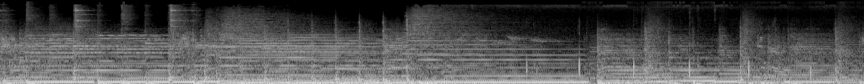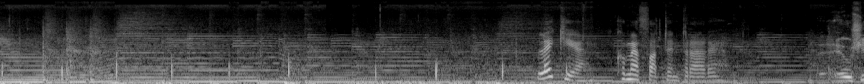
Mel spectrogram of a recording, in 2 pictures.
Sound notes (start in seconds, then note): 5.8 clack of heels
